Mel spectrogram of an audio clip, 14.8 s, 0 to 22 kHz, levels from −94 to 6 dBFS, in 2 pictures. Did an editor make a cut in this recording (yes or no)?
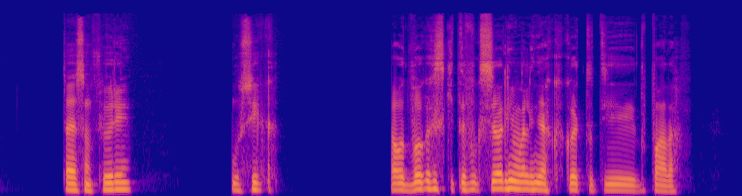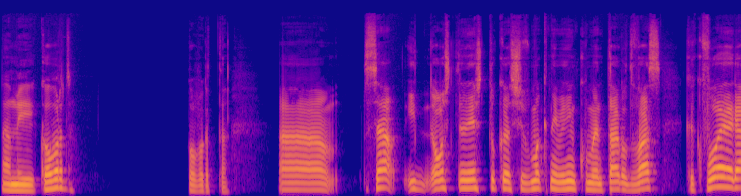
no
